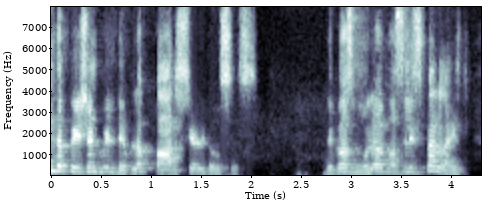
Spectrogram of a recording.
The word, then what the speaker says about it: ptosis: The paralysis of levator palpebrae superioris, ptosis. P is silent here.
